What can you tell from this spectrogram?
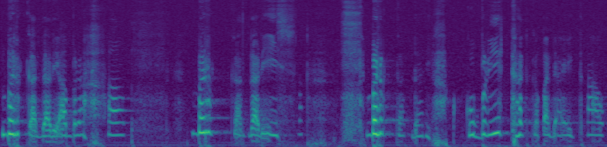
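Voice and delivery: slow, intoned father's blessing; measured, rising benediction; solemn blessing. Retold or imitated. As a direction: pronounce it like a ceremonial blessing. Blessing repeated, higher.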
